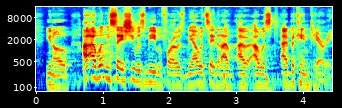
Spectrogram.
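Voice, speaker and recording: The speaker has an American accent and lively intonation, with audible echo in the room. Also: man. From United States. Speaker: professor. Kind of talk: lecture Q&A. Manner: halting, many repetitions.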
